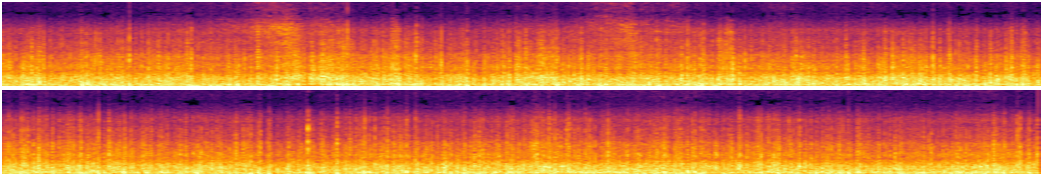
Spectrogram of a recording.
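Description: Steady wind rush on the microphone mixed with a motorbike's engine and road noise, heard from the rider's seat while riding at an even speed.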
